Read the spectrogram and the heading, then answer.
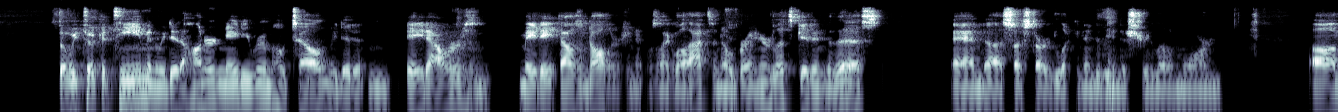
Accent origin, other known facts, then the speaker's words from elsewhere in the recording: Flagstaff, Arizona, United States; I was born and raised in Flagstaff, Arizona.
